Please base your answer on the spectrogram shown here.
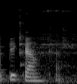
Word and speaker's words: Zapiekanka: And awesome street food in Poland is called Zapiekanka. Am I saying it right? Mm-hmm. Okay. Zapiekanka.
